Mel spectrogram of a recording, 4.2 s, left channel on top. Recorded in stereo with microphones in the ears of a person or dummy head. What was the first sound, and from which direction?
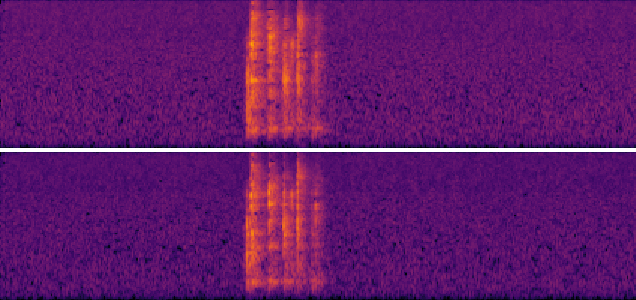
Crushing, 10° right (ahead or behind).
